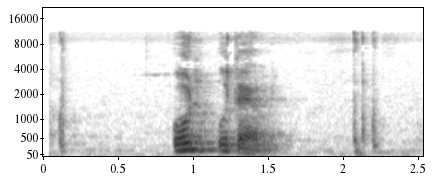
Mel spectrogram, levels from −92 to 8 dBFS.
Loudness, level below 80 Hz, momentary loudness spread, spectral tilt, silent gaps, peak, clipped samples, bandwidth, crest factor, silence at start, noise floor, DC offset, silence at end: -20 LUFS; -58 dBFS; 22 LU; -6 dB/octave; none; -2 dBFS; under 0.1%; 11.5 kHz; 20 dB; 0.1 s; -62 dBFS; under 0.1%; 0.3 s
